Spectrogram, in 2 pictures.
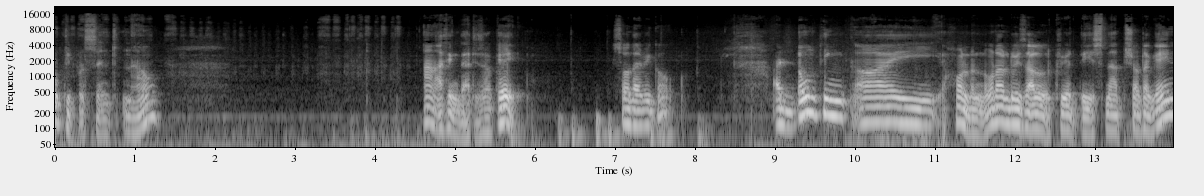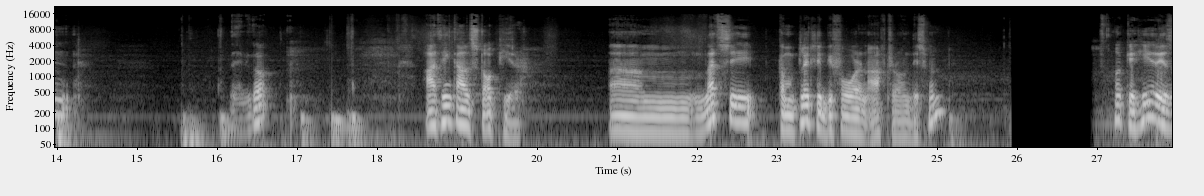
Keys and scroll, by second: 6.2 super+-, 15.5 alt+shift+super+e, 17.4 alt+space, 25.9 alt+space.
